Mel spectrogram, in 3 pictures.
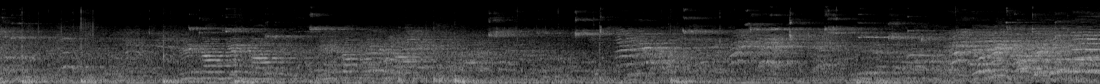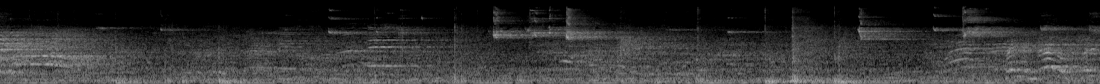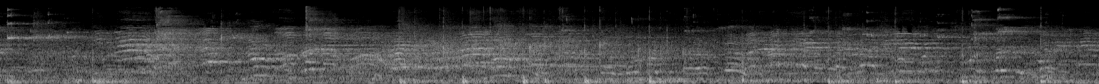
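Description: Basketball game in a large gym: a ball bouncing on the court as players dribble, mixed with many voices of spectators and players calling out throughout.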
